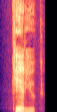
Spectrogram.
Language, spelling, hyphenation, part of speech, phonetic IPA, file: Hungarian, kérjük, kér‧jük, verb, [ˈkeːrjyk], Hu-kérjük.ogg
- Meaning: 1. first-person plural indicative present definite of kér 2. first-person plural subjunctive present definite of kér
